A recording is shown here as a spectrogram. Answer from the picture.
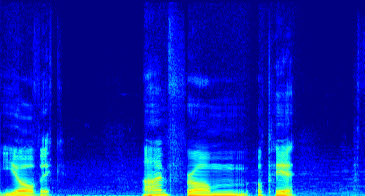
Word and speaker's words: Jorvik: And apparently the Vikings couldn't pronounce that when they conquered it, so they called it Jorvik.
